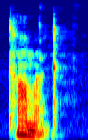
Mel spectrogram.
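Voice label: "tarmac", British English; pronunciation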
